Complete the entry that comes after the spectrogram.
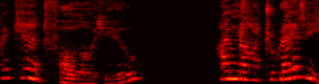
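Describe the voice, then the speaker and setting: The voice is a put-on character voice pitched high. It moves at a fairly slow pace. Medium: read story. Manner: sweetly wheedling.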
